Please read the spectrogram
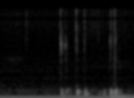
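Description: Typing on a computer keyboard: after a quiet first second, a quick run of keystrokes in the second half.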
